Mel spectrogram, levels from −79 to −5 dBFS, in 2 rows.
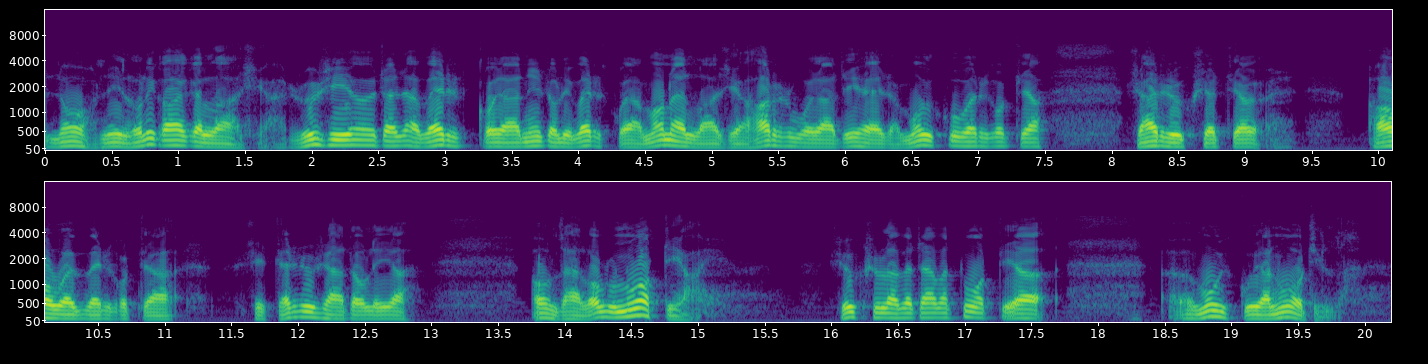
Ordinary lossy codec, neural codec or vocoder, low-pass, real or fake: none; none; 14.4 kHz; real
